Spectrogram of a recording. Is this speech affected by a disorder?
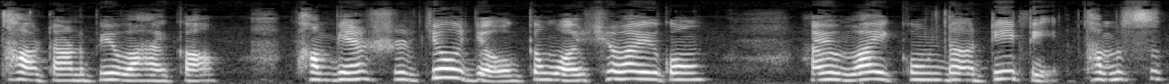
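Yes: cerebellar atrophy, hereditary; slurred, muffled articulation, tongue not nimble, listeners struggle to understand.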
